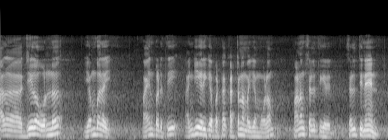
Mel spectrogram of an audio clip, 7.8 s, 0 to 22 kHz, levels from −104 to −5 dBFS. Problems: none marked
